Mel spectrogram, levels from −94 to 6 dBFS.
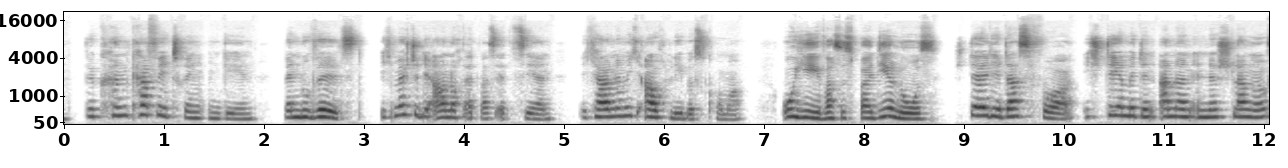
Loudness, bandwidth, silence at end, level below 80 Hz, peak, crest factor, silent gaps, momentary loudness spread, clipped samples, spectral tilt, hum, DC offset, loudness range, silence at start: -25 LUFS; 18.5 kHz; 0 s; -76 dBFS; -8 dBFS; 18 dB; none; 14 LU; under 0.1%; -3 dB/octave; none; under 0.1%; 4 LU; 0 s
